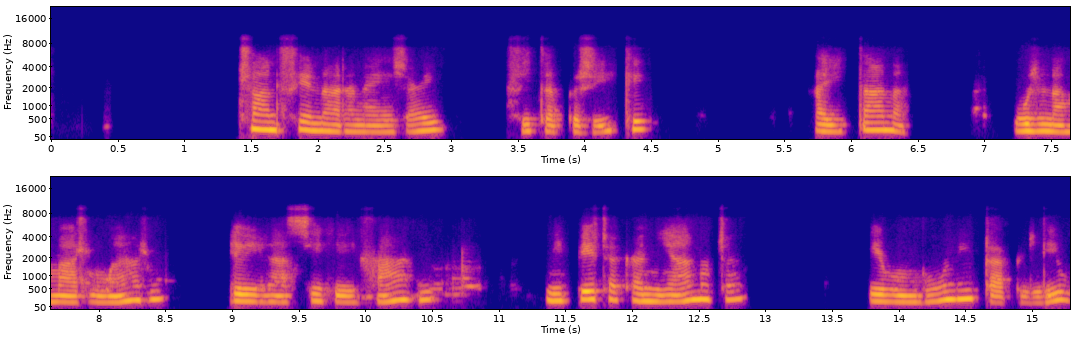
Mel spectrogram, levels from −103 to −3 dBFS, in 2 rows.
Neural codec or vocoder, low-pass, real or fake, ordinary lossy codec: codec, 16 kHz, 2 kbps, X-Codec, HuBERT features, trained on general audio; 7.2 kHz; fake; Opus, 32 kbps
